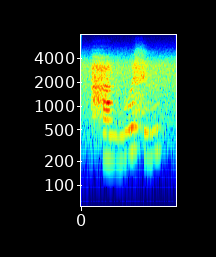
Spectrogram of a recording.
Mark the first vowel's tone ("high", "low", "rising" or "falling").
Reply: low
